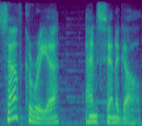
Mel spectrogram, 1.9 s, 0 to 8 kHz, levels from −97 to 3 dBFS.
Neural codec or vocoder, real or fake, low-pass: none; real; 7.2 kHz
